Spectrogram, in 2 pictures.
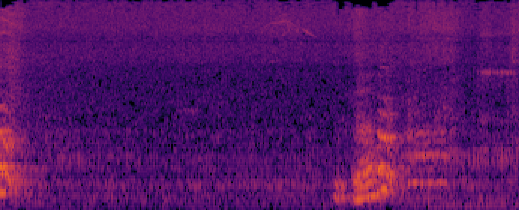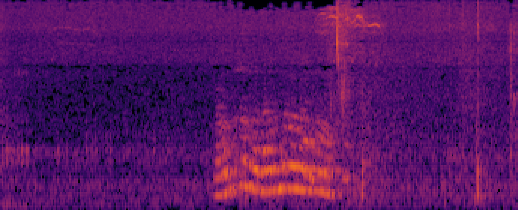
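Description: A baby macaque calling twice, wavering pitched cries about three seconds in and again about six seconds in, the second one longer.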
